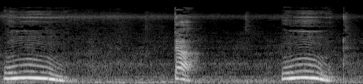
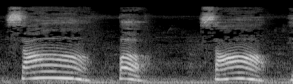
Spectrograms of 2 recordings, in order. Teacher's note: जब हम इस चंद्रबिंदु लगे हुए शब्दों का उच्चारण करते हैं, तब जो आवाज निकलती है वह हमारे मुंह और नाक दोनों से निकलती है।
